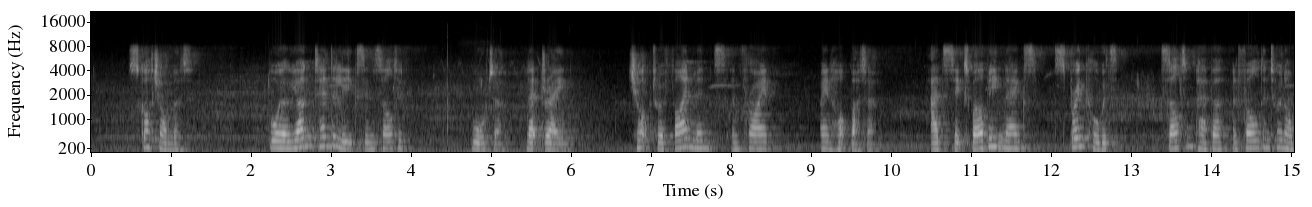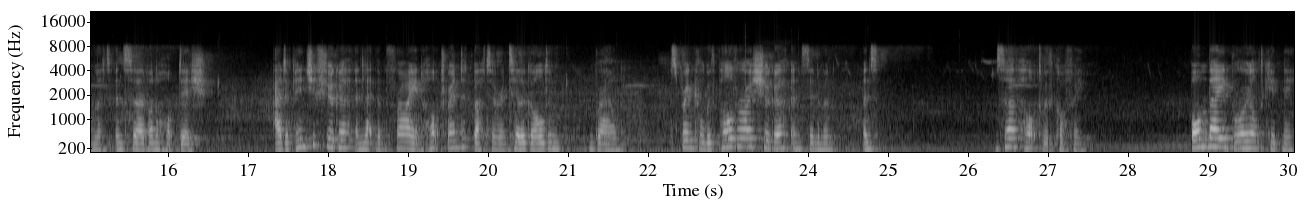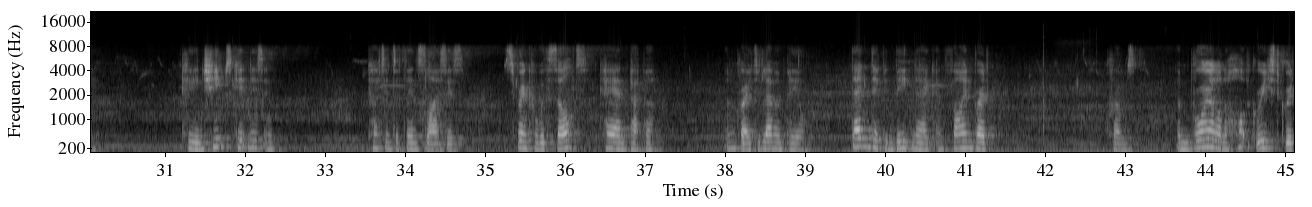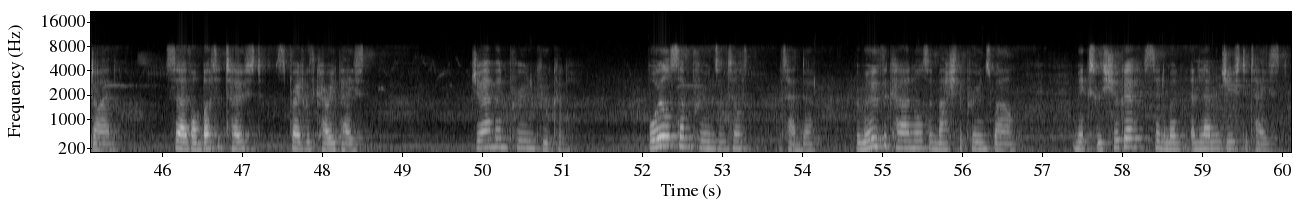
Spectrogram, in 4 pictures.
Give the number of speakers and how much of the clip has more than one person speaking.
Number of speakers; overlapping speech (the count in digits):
1, no overlap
